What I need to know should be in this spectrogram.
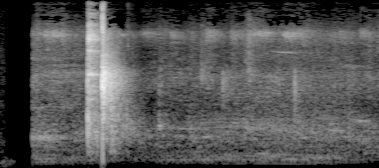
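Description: Pool balls clack against each other.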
